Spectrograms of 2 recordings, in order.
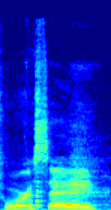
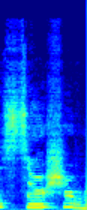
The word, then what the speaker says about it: Saoirse: he's like the male version of that one chick, whose name is really hard to pronounce, Swarsay. Oh, Saoirse.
